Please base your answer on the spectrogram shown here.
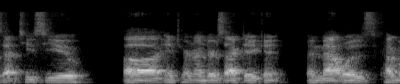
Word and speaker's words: Jungels: So Jared, real quick, how do you pronounce his last name? So it's Jungels. It's Jungels. Yeah, it's not. I've heard it pronounced like 10 different ways, and I never know which way is the right way.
